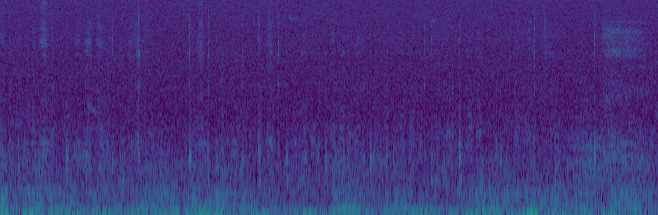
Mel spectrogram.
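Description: A pen writes notes on paper in steady, scratchy strokes with small ticking taps, close up against a fairly loud hum.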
